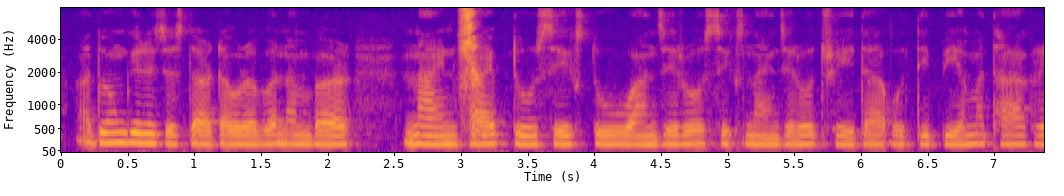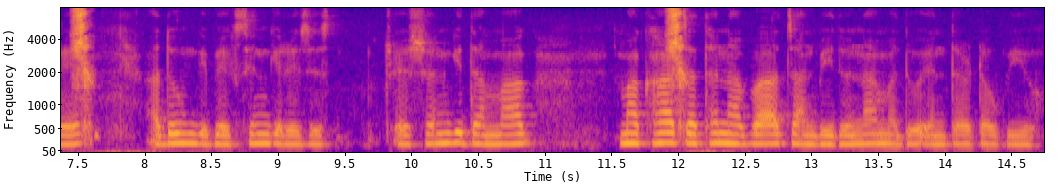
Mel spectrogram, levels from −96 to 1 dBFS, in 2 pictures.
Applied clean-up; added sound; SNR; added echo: neural mask model Resemble Enhance denoiser.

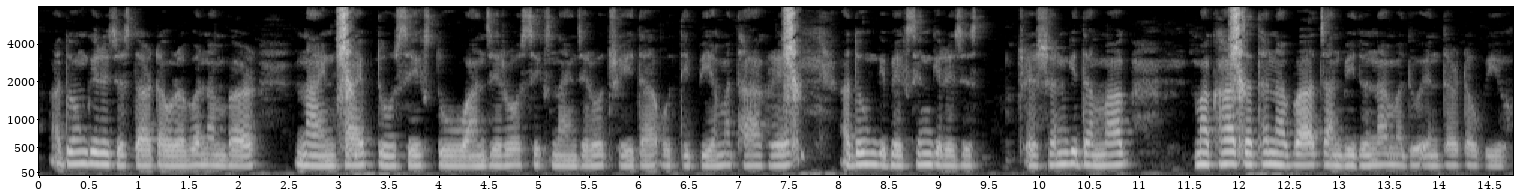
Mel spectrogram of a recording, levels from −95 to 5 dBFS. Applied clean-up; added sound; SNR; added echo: classical method log-MMSE.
